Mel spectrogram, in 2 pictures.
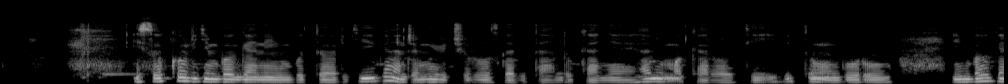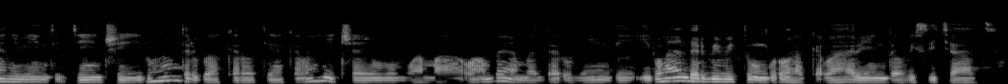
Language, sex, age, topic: Kinyarwanda, male, 18-24, finance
